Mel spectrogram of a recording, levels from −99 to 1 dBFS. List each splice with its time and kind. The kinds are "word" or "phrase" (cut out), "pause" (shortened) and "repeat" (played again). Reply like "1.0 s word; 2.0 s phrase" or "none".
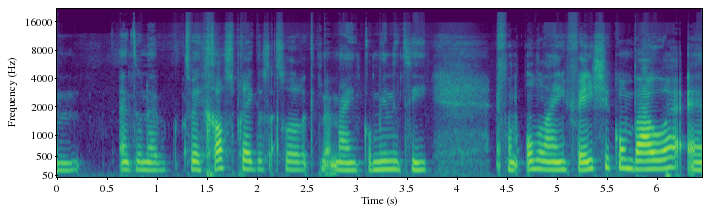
1.3 s word; 2.2 s word; 2.6 s word; 4.4 s word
